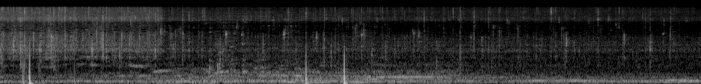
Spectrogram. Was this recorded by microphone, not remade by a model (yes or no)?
yes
